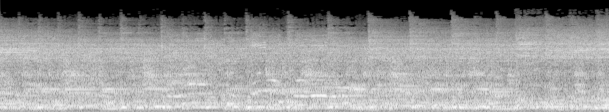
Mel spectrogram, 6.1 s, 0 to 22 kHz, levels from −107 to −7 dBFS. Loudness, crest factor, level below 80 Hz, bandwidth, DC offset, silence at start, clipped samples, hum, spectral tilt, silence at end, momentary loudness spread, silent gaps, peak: -12 LUFS; 12 dB; -44 dBFS; 12.5 kHz; 0.8%; 0 s; under 0.1%; none; -4.5 dB/octave; 0 s; 1 LU; none; 0 dBFS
